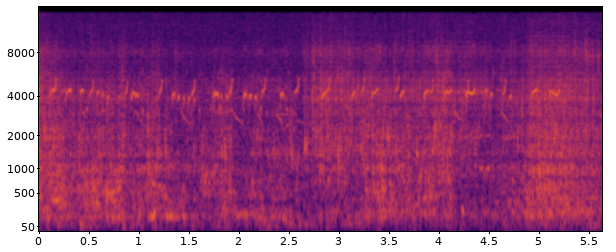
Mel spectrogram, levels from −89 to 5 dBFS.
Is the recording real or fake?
real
